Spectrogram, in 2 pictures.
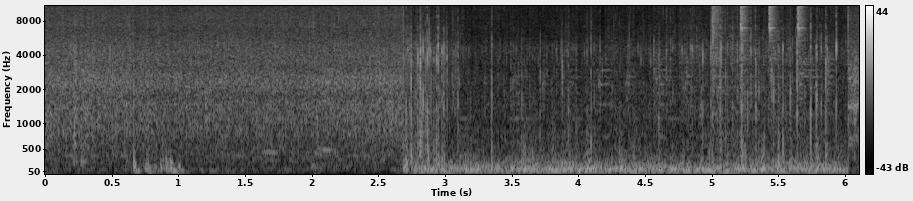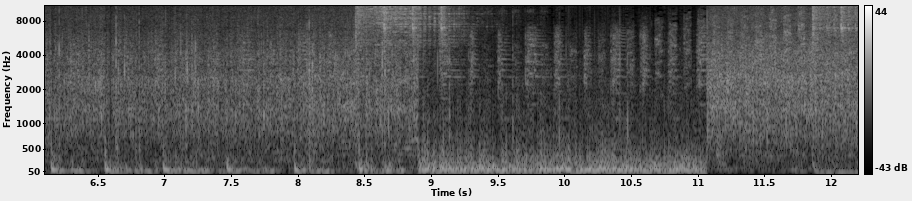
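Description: Background music with a heavy bass line and muffled highs, starting abruptly about three seconds in after a quieter stretch and dropping away shortly before the end.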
